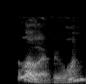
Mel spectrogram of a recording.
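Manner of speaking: put-on grown-up man voice. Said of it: "a grown man coming out of that little body".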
